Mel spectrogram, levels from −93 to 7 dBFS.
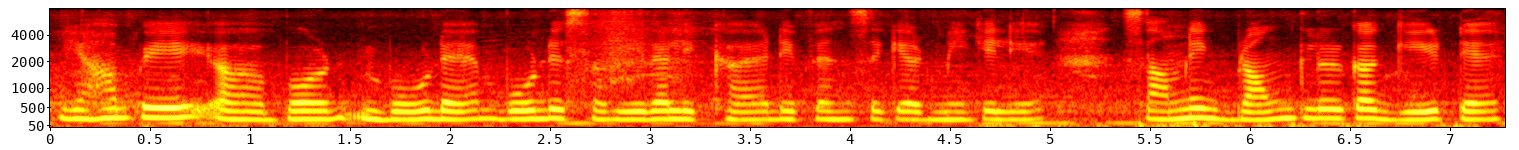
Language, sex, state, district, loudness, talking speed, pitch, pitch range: Hindi, female, Haryana, Jhajjar, -15 LUFS, 165 wpm, 210 Hz, 205-225 Hz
